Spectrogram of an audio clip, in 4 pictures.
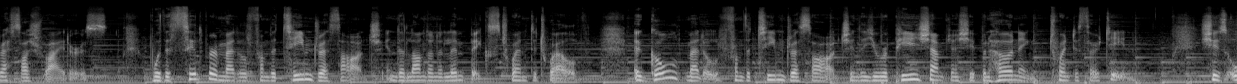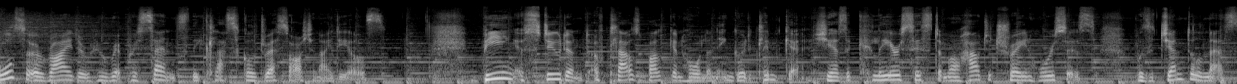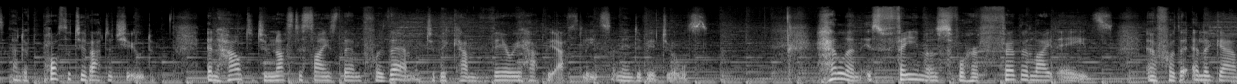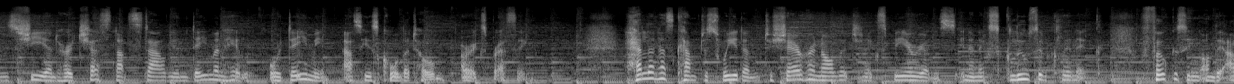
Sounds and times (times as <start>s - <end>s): Speech: 0.0s - 16.2s, 17.0s - 31.8s, 32.6s - 42.4s, 43.2s - 49.4s
Music: 0.0s - 49.4s.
